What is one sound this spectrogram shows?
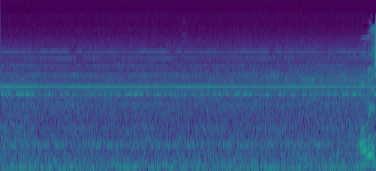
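A jet engine hums steadily inside a cockpit.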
